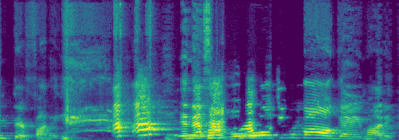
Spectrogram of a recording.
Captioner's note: laughs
